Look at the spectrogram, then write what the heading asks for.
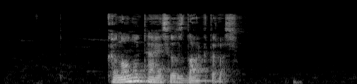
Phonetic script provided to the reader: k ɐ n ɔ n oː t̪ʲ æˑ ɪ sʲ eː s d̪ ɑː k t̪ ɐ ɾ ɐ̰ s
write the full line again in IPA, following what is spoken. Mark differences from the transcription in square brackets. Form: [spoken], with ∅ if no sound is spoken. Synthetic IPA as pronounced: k ɐ n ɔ n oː t̪ʲ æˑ ɪ sʲ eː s d̪ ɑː k t̪ ɐ ɾ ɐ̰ s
